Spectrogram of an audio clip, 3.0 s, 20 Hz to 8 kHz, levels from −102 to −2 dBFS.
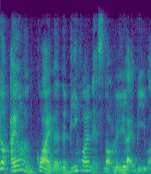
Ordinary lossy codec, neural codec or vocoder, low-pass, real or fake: Opus, 64 kbps; codec, 24 kHz, 3.1 kbps, DualCodec; 7.2 kHz; fake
